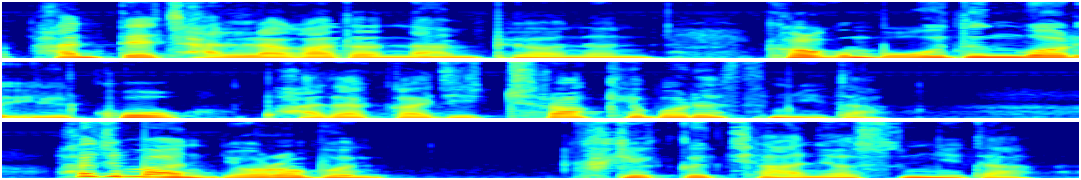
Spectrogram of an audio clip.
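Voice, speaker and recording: Woman narrator for a dramatic radio story; low-set, lively voice, dry sound. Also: no room sound. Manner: dramatic, confiding.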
